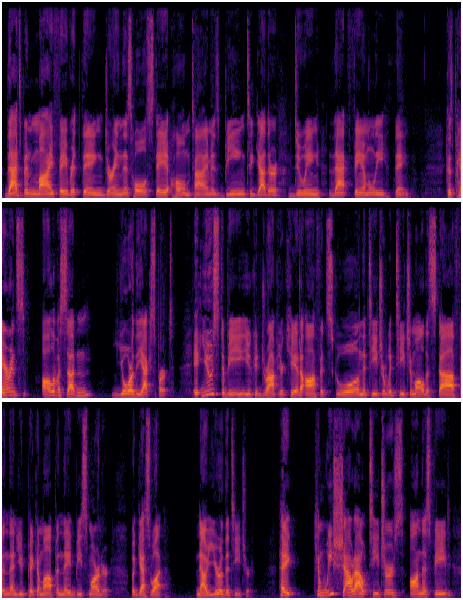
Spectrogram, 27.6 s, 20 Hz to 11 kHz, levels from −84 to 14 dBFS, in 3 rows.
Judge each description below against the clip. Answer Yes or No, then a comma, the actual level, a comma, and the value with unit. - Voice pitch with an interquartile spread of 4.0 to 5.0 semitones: Yes, average, 4.6 semitones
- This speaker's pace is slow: No, average, 165 wpm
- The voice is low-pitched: Yes, low, 130 Hz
